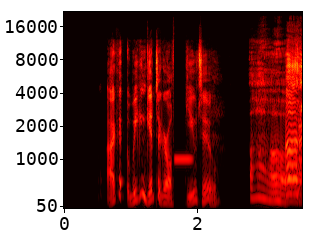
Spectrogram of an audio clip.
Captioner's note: beep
